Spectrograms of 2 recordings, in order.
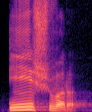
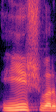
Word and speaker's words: ईश्वर: ईश्वर तो ईश्वर में जो इ है वो दीर्घ है। ह्रस्व नहीं है। ईश्वर नहीं बोलते हम ईश्वर। बोलते ईश्वर ईश्वर क्योंकि वह दीर्घ है तो यह हमें बता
